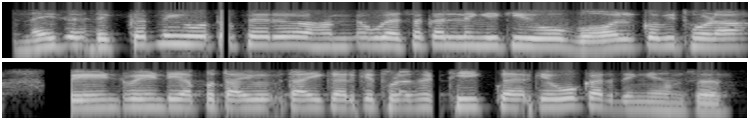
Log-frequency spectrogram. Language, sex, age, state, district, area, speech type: Hindi, male, 18-30, Madhya Pradesh, Jabalpur, urban, conversation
